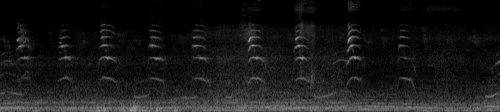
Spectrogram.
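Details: Orphan kitten meowing repeatedly with a protective cat responding: high, arched mews about twice per second, steady rhythm, over a low background hum.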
